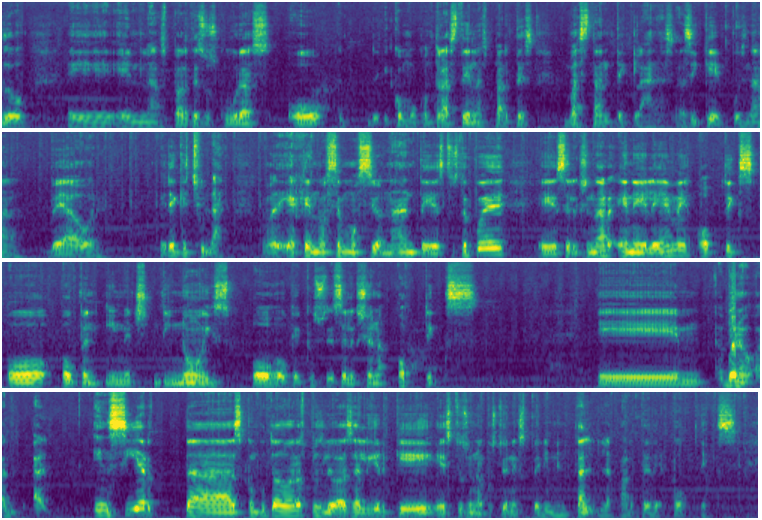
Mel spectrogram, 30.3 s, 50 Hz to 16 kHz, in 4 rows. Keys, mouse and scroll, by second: 7.2 click, 10.6 click, 19.1 click, 24.7-25.1 scroll down 2, 25.2-25.7 scroll up 2, 27.9 click, 29.0 click, 30.1 click.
